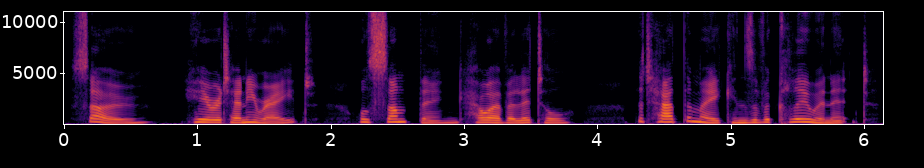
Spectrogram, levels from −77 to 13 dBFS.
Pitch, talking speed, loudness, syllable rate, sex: 220 Hz, 165 wpm, -21 LUFS, 5.6 syllables/s, female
